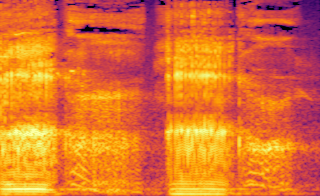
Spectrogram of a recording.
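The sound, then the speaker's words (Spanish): A voice imitates a little lamb snoring sweetly: two drawn-out, breathy snores with a throaty rumble, separated by a short pause. Moderately loud, with no talking. “La ovejita roncaba dulcemente.”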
